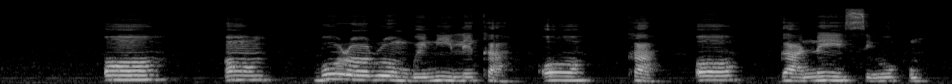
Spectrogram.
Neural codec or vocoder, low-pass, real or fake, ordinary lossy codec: vocoder, 48 kHz, 128 mel bands, Vocos; 14.4 kHz; fake; none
